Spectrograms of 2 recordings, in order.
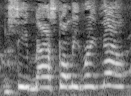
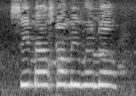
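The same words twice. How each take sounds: First: Much higher and louder, shouting the question; defiant shout at mask wearers; yelled challenge. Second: Even higher, strained shouted question; louder, higher repeat of the challenge; shrill yell. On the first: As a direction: yell it at the whole street. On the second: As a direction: push it up into a near shriek. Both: Real, not acted.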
